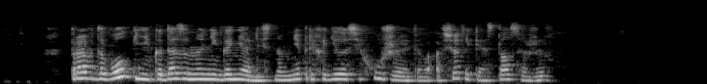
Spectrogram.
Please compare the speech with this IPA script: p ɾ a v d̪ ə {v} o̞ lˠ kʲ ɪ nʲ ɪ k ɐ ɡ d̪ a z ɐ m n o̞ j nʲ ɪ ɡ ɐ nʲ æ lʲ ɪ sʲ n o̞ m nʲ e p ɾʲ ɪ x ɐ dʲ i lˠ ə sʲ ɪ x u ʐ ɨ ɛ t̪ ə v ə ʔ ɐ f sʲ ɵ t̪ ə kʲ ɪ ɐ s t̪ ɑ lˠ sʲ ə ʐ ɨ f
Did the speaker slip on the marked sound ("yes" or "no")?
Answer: no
